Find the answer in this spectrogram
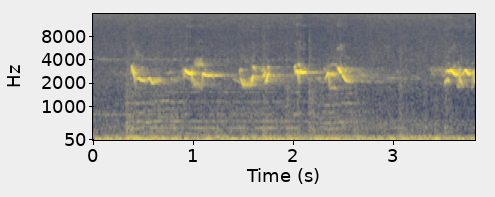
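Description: A European robin sings a run of high, thin, warbled phrases that rise and fall, with a low hum and faint music underneath.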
